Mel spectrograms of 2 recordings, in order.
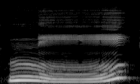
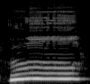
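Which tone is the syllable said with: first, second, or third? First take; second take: third; first. First: The pitch dips down and then rises again. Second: The pitch stays high and level. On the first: "The third one is the same as you see here. So it's ni" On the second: "ni will be pronounced with the first accent. It will be ni"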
